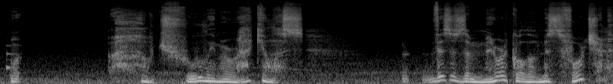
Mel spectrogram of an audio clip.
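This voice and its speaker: A man playing a calm, scholarly young alchemist with a detached, matter-of-fact manner in an anime-style video game. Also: mid-range voice, a little slow, a little hiss or hum, natural voice. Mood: calm, mildly amused.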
